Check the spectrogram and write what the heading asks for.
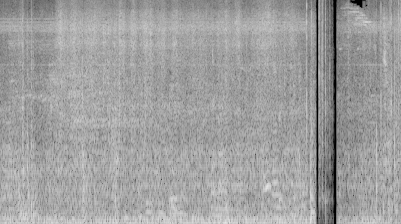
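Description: Steady engine hum with indistinct voices talking over it; the sound drops out for a moment just before five seconds in.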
